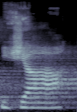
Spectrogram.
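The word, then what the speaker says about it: ي: So when we pronounce ya, we will touch the middle of the tongue to the upper hard palate.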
